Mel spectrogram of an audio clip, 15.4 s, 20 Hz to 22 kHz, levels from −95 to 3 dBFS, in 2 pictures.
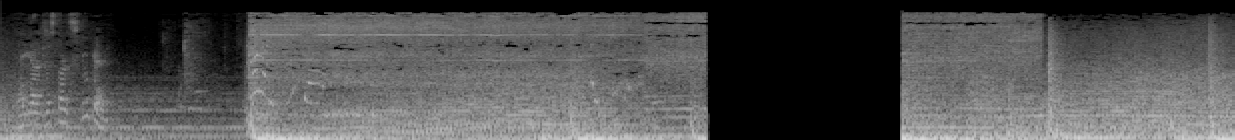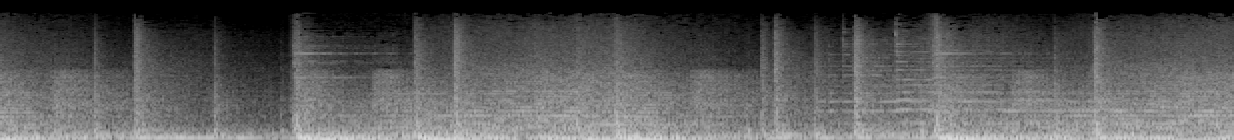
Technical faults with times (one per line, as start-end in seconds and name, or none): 4.41-5.64 audio dropout to silence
